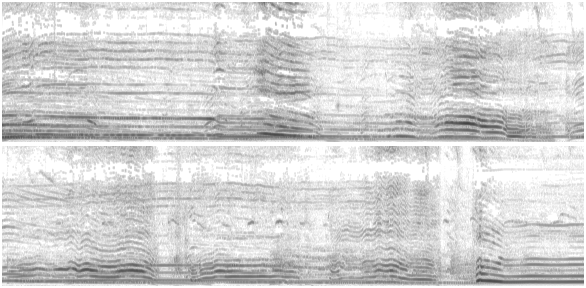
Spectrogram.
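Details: Several wolfdogs at Howling Woods Farm in New Jersey howl together after a guide leads a group howl. Overlapping long wailing tones slide up and down, some dipping sharply, in a layered chorus that swells and fades throughout.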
